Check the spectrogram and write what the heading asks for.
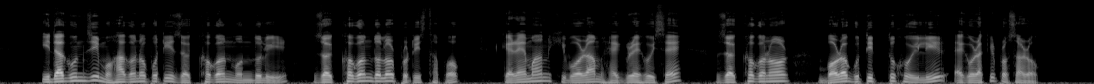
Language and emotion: Assamese, neutral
